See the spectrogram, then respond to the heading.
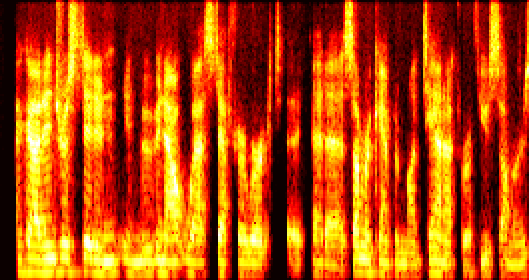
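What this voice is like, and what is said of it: Slight Chicago-area accent. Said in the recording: “You might notice a little bit of an accent. I'm from Chicago suburbs.”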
